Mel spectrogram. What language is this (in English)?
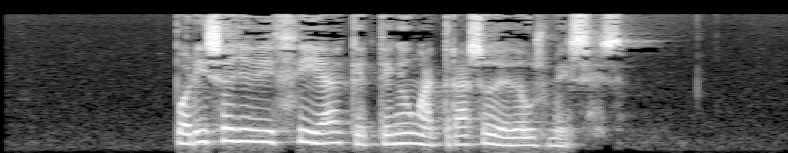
Galician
